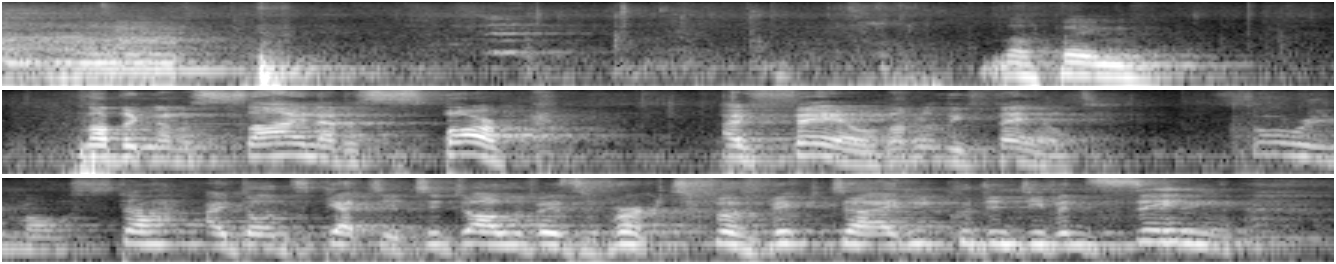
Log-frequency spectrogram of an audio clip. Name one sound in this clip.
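A young man speaks theatrically from a stage in a large hall.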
